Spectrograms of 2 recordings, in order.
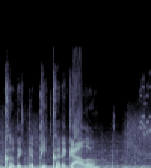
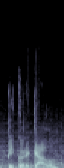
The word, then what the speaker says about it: pico de gallo: It it is it it is kind of as funny as when people say when people try to pronounce pico deayon as pic picallo.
